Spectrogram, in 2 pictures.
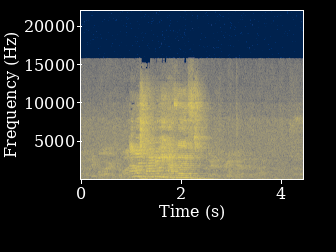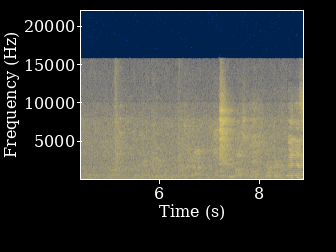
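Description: A man sings into a microphone through loudspeakers.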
